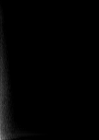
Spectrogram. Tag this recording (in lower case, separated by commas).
musical instrument, percussion, drum, music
